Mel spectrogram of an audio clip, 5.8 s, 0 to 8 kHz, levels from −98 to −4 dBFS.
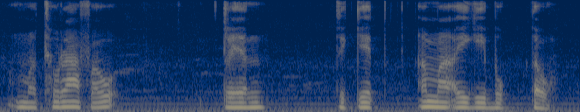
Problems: background sounds at intervals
